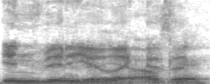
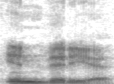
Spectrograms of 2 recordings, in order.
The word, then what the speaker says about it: Nvidia: Nvidia. Pretend there's an I. Nvidia. Yeah. Nvidia. Sorry. Okay. And and the whole AI craze, right? So, did Nvidia impress or depress investors with its earnings report last night?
